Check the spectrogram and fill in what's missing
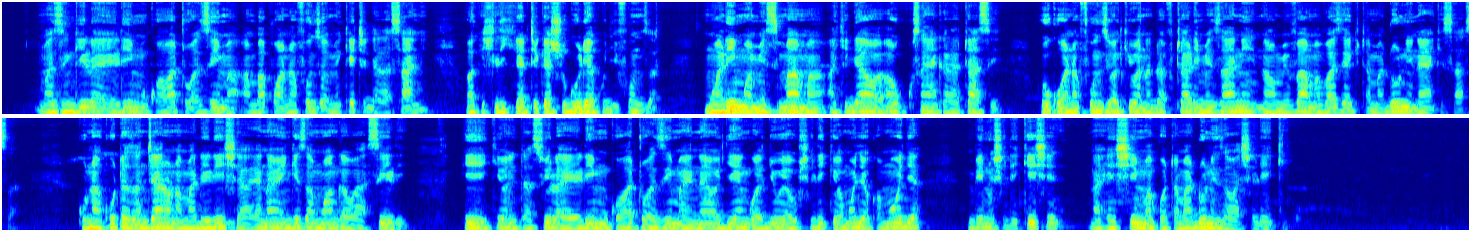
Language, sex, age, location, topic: Swahili, male, 25-35, Dar es Salaam, education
